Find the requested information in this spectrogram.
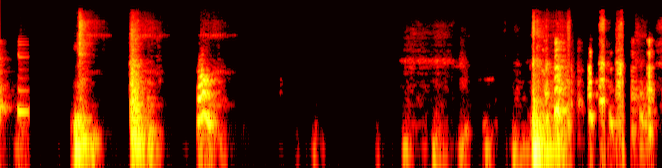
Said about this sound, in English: So speaking of kids, mine is knocking on the door. Hold up.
